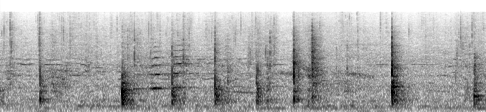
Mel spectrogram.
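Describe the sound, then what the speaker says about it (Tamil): A sweet mixture with cooked, ground chana dal is stirred in a pan over medium flame for a Diwali sweet, giving a series of close, distinct scraping and clinking strokes at an uneven rhythm over a faint sizzle. "அந்த கடலப்பருப்பை சேர்த்துக்கலாம். சேர்த்துட்டு நல்லா ஒன்று போல் கிண்டிக்கணும்."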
